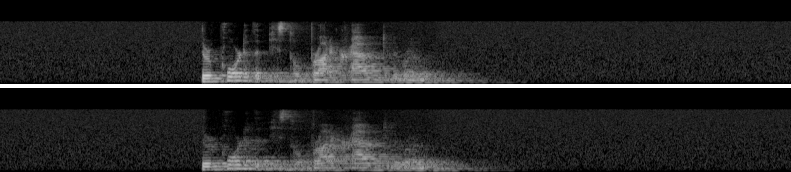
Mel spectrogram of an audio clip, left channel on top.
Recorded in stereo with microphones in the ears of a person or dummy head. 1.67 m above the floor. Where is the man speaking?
45° left (ahead or behind), 0.8 m; by 4.3 s 65° left (ahead or behind), 2.5 m.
